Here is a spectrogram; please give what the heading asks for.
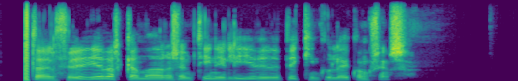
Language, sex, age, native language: Icelandic, male, 60-69, Icelandic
